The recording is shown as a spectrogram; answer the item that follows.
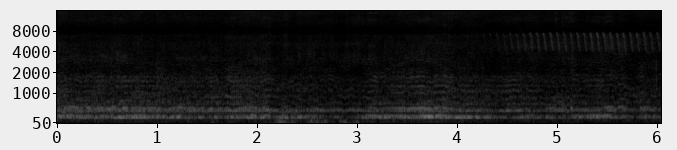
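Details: Continuous buzzing of worker honey bees in heavy traffic at a feral colony; the low drone wavers slightly, with a brief thump near the middle and a fine high rattling tick toward the end.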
